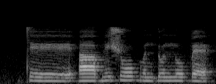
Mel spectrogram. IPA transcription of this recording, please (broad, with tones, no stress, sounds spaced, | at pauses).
t eː˨ | aː˨ b e˦ ʃ oː˦ ɡʷ e˨ n ɗ ʊ˦ n o˦ ɓ ɛ˨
